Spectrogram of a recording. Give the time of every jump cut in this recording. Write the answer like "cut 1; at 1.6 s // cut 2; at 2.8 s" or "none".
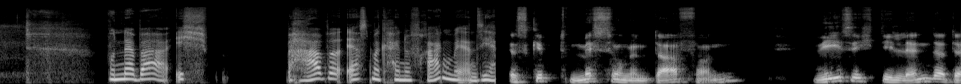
cut 1; at 4.9 s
